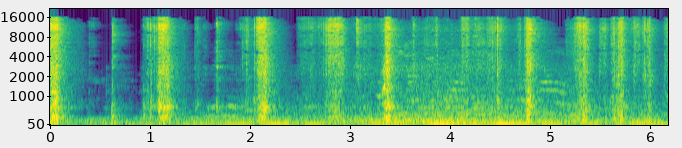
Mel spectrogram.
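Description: Cardboard packaging rustling, scraping and tearing in short uneven bursts as a solar panel is worked out of a tight-fitting box.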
